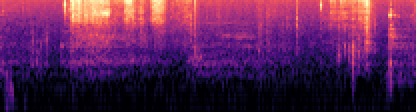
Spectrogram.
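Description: Faint rustling and handling noises as a frosted cupcake in a paper liner is moved about by hand, with a few light taps near the end.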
